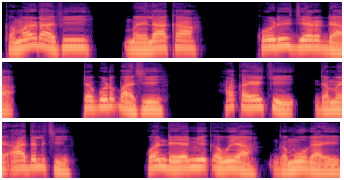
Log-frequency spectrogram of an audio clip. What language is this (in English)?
Hausa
